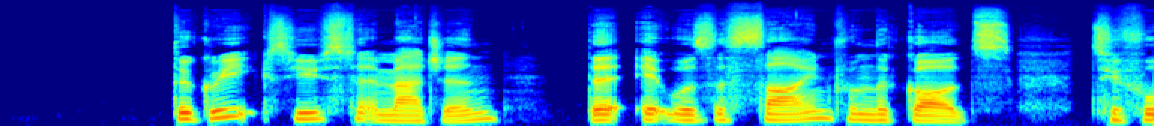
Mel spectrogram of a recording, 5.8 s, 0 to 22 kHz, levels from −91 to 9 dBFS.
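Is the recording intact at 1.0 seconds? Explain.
Yes, the audio is intact at 1.0 seconds, with no dropout, distortion or other fault audible at that point.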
